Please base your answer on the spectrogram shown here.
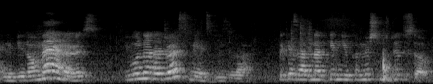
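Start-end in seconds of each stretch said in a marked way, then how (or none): none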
